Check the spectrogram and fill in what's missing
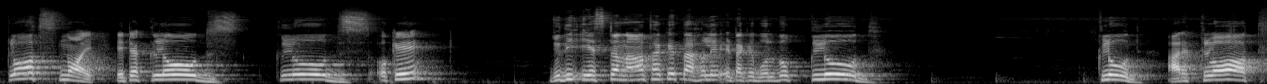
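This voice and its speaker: A man's voice: high voice, reverberant. A man from Bengal teaching English pronunciation, repeating each word emphatically to drill it. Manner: emphatic, repeats words slowly to drill them. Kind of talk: pronunciation lesson.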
